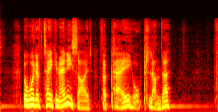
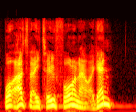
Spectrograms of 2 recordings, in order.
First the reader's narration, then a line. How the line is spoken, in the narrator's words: in a Yorkshire accent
